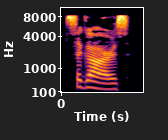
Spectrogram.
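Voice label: "cigars", British English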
